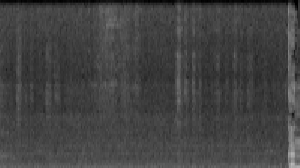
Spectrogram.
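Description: Ballpoint pen writing on ruled notebook paper: faint scratching strokes over a low steady hum.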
